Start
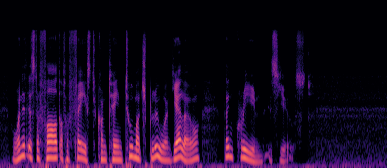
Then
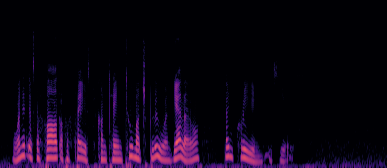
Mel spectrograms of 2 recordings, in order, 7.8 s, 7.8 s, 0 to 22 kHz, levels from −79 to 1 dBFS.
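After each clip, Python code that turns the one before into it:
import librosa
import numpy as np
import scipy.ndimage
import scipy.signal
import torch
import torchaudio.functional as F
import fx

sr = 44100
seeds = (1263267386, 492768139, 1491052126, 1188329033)

y = fx.wiener(x, sr, points=25)
y = F.gain(torch.from_numpy(y), -8.5).numpy()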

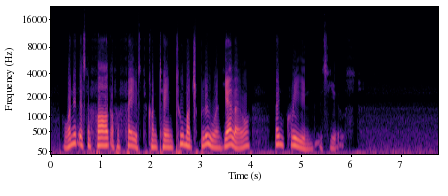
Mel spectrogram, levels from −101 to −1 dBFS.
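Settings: y = x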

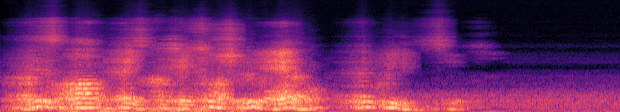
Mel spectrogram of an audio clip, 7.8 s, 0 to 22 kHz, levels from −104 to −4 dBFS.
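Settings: y = fx.spec_swells(x, sr, rise_s=0.88)
y = fx.dmg_noise_band(y, sr, seeds[0], low_hz=150.0, high_hz=600.0, level_db=-59.0)
y = fx.rev_gated(y, sr, seeds[1], gate_ms=210, shape='falling', drr_db=-5.0)
y = F.gain(torch.from_numpy(y), 8.5).numpy()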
